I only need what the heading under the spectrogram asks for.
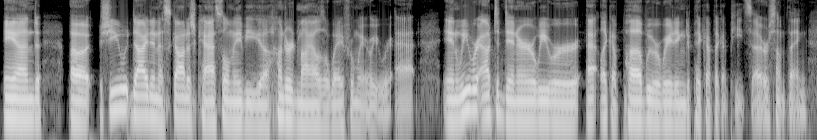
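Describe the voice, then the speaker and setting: Smooth-voiced young man chatting casually. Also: fairly low pitch, brisk, no echo, clean studio sound. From United States. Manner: rambling storyteller, filler-heavy, lots of "like". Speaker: podcast host. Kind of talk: casual chat.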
